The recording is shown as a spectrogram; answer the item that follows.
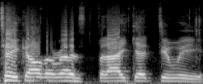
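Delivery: normal talking voice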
